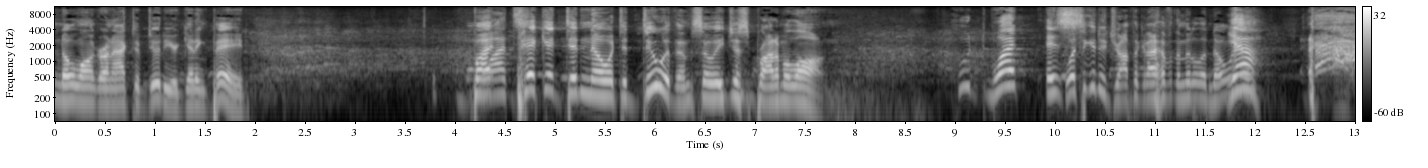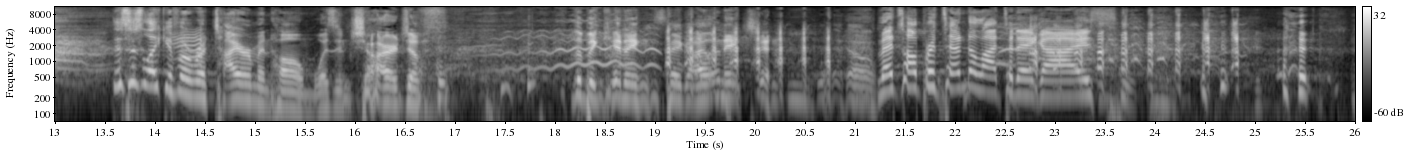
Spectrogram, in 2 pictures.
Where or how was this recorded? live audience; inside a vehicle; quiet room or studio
live audience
